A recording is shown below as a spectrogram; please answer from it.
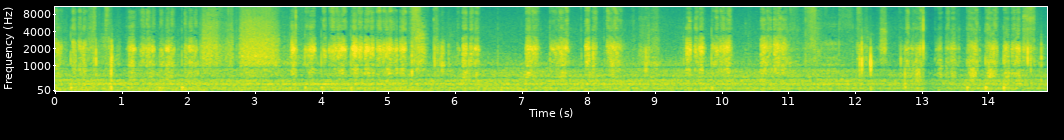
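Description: A pencil writes with scratchy strokes on the lined page of a paper notebook resting on a table in sunlight. A continuous run of dry, bright scraping rises and falls with each stroke, punctuated by brief pauses and a few sharper taps, and there is almost no low-end weight.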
